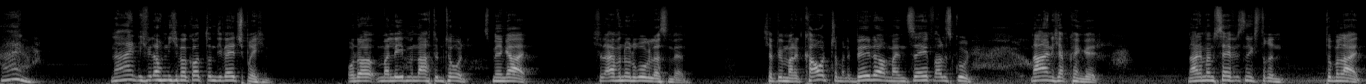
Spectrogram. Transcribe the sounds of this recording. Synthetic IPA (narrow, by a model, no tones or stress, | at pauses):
naɪnː | aɪnɪçv̥ɪlaʊxnɪçtyːbɐɡɔtʊntd̥iːvɛltʃpʁ̥ɛçn̩ | ʔoːdɐmaɪnleːbm̩naːχd̥eːmtʰoːtɪstmiːɐeɡaːl | ʔɪçv̥ɪlʔaɪnfaχnuːɪnʁuːəɡəlasn̩vḛːɐdn̩ | ɪçhaːbəhiːɐmaɪnəkʰaʊt͡ʃmaɪnəbɪldɐʊntmaɪnənsɛɪfʔaləsɡ̥uːtnaɪnɪçhaːbə̥kʰaɪnɡɛlt | naɪnɪnmaɪəmsɛɪfɪstnɪçksd̥ʁɪntʰːuːtmiɐlaɪt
